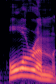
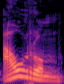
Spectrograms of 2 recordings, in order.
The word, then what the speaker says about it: Aurum: Turning now to the Aurum Quartet, or the Aurum Quartet, depending on which pronunciation you prefer for the Latin word for gold.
